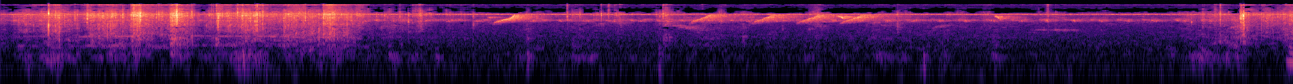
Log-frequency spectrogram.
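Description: Bare hand scraping and digging into dry, stony soil and leaf litter, with rustles and small knocks for the first two seconds or so, then quieter. A bird gives several short rising chirps in the middle, over a steady high thin whine.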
